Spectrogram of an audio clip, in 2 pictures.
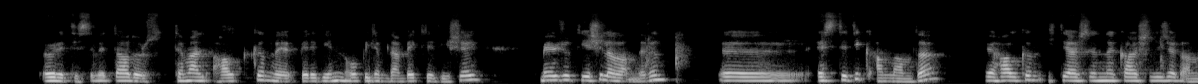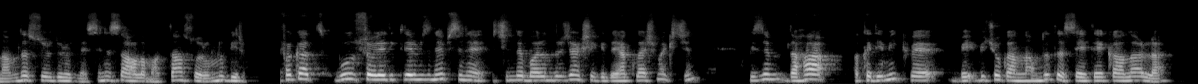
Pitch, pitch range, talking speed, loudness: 180 Hz, 165-205 Hz, 110 wpm, -22 LUFS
